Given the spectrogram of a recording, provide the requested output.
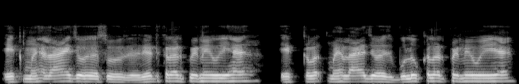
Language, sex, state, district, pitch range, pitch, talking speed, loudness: Hindi, male, Bihar, Muzaffarpur, 130-145 Hz, 140 Hz, 210 wpm, -13 LUFS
